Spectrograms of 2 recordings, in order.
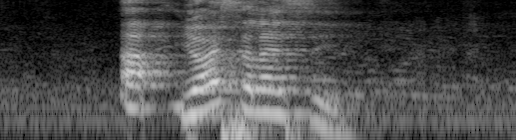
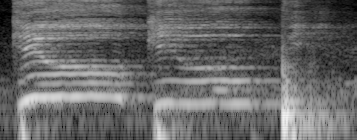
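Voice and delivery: very slow, louder, each letter spelled out; drawn-out announcement; 5 semitones higher, 5 dB louder, much slower than usual. Acted. Announcing uncle's party slowly.

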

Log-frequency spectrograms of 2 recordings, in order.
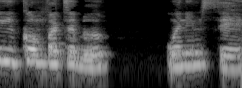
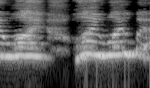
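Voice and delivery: high, loud desperate why; anguished cry; 11 semitones higher, 9 dB louder than usual. Retold or imitated. Bleeding in pain at her mother's house, crying out loud and high. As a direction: cry out to the heavens.

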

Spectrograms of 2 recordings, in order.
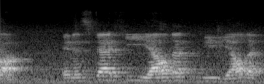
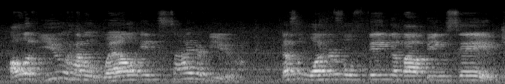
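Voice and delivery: usual speaking voice

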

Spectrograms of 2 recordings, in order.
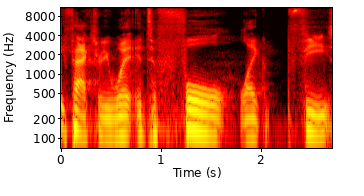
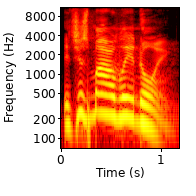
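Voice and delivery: high, emphatic frustration; exasperated rant; 5 semitones higher than usual. Real, not acted. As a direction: hammer each short sentence in irritation. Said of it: "nicotine-deprived hate fest".

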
